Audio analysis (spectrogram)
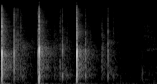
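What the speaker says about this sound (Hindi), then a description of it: "आइए जोरदार तालियों से उनका स्वागत करते हैं।" A small audience gives a few sharp hand claps to welcome a speaker at a Hindi-language gathering; three loud claps with softer ones between them quickly die away into quiet.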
